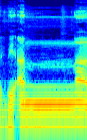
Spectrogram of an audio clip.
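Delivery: "আন্না" with its doubled noon drawn out through the nose for one alif; ghunnah on the noon. Shown as a demonstration. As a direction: hold the nn of "আন্না" as a long nasal hum. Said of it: "এক আলিফ গুণনা করতে হবে". ("আন্না"-র নুনে এক আলিফ টেনে গুন্নাহ)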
